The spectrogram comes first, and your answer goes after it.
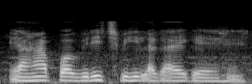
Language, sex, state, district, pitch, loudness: Hindi, female, Bihar, Patna, 90 Hz, -16 LUFS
